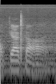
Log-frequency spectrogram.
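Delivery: usual speaking voice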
